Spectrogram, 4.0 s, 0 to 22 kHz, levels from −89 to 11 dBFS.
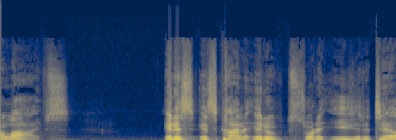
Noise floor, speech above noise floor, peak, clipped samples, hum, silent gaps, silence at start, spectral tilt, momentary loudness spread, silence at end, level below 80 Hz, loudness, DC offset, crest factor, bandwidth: -61 dBFS; 47 dB; 0 dBFS; under 0.1%; none; none; 0 s; -5 dB/octave; 16 LU; 0 s; -30 dBFS; -15 LUFS; under 0.1%; 16 dB; 16 kHz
